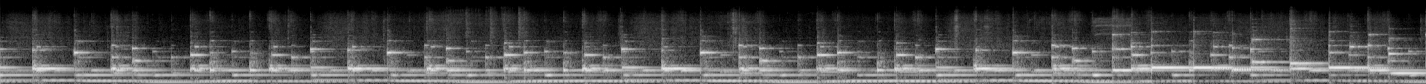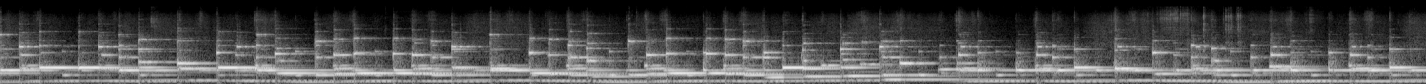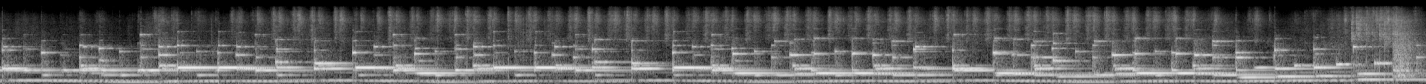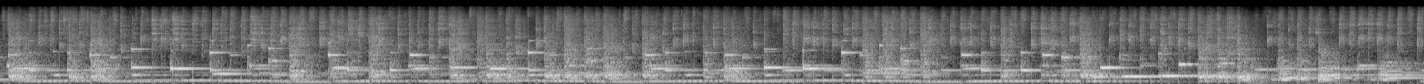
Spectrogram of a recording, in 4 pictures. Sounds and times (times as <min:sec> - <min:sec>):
Music: 0:00.0 - 0:57.0.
